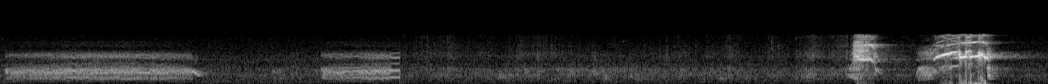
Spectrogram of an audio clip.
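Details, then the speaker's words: Polar bear cub, 41 days old, sleeping calmly after a brief unsettled moment: steady buzzing, whistly breathing in long stretches, then a couple of louder squeaky sounds near the end; snoring. "also it happened I wonder if this is the sound of snoring. This is probably the sound of snoring."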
